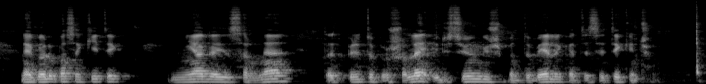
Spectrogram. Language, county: Lithuanian, Kaunas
